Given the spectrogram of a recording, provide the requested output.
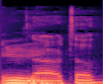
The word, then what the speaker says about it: Naruto: Naruto. Is that how you say it? – Mm-hmm. Yes, sir. Naruto.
